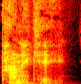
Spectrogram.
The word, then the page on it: panicky: British English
